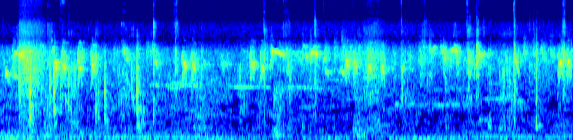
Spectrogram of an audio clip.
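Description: Someone eating crispy lechon: irregular crunches and clicks of chewing, with birds calling in the background.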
